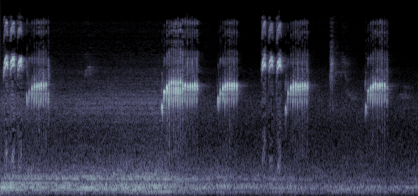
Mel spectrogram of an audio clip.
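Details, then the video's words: Cucak ranting bulbul song, used as a lure to get reluctant caged birds singing: short buzzy, rattling bursts, steady then rising, with higher trilled notes between, separated by brief pauses over a low background hum. "CUCAK RANTING GACOR SUARA JERNIH UNTUK PANCINGAN YANG SUSAH BUNYI || pancingan Cucak ranting"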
